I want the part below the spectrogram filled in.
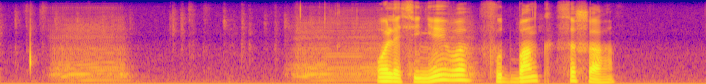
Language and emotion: Russian, neutral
